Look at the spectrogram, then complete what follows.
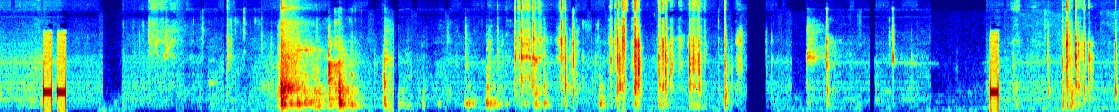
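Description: Scattered clicks and taps through an open video-call microphone, thickest from about five to seven seconds in, with a brief rustle about three seconds in and a short sharp beep-like sound just after the start and again near the end.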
